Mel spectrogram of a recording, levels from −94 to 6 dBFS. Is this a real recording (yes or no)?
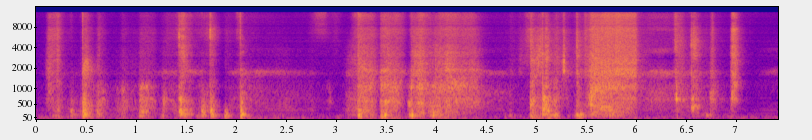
no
